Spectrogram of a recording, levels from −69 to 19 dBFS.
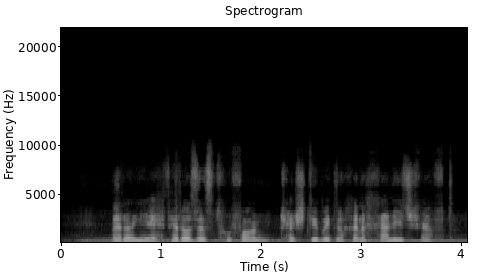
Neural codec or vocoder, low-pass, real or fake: codec, 32 kHz, 1.9 kbps, SNAC; 10.8 kHz; fake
